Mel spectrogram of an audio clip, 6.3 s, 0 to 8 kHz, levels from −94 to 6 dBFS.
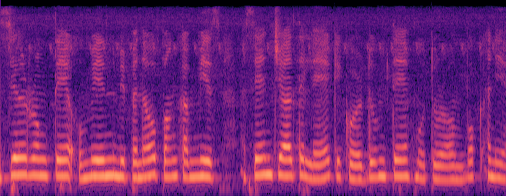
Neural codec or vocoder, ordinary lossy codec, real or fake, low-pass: none; AAC, 32 kbps; real; 7.2 kHz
